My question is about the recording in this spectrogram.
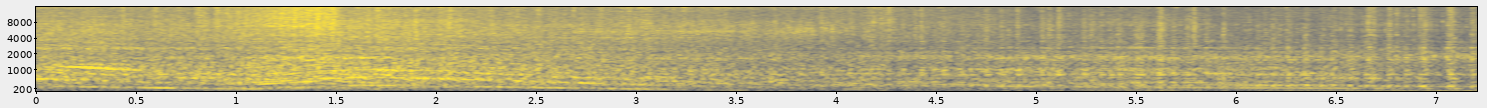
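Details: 1996 Ski-Doo Formula 3 600 triple two-stroke snowmobile, neglected project, after carb cleaning, choke cable adjustment and carb synchronization: revs up quickly and settles back to a steady, even run with no bogging or misfire; runs really good, carbs set up right.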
